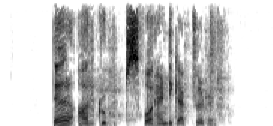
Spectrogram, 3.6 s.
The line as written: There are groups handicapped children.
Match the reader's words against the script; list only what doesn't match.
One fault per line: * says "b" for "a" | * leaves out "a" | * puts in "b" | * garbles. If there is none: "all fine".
* puts in "for"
